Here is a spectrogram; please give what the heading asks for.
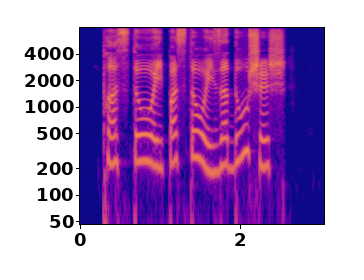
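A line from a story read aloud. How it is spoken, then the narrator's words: Laughing. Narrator (Russian): смеялась Вера Ивановна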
